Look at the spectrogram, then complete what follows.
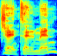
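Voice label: battle cry, German; Spy; "Gentlemen?"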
